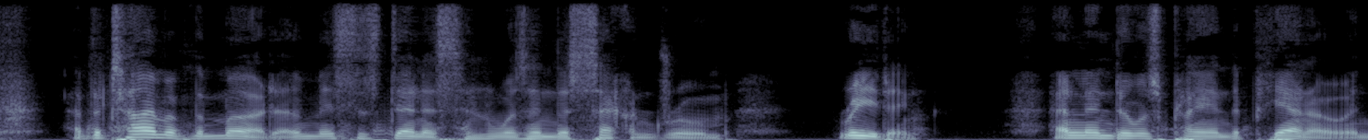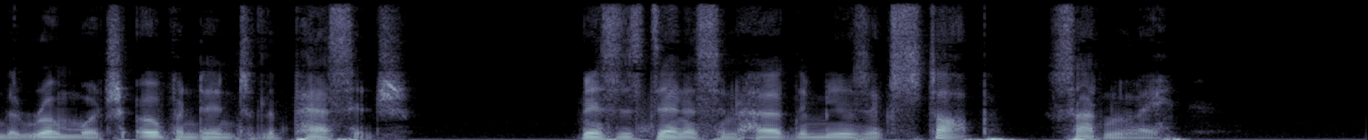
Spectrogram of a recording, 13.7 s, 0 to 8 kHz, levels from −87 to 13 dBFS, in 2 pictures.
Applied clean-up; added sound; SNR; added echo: none; none; none; none.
